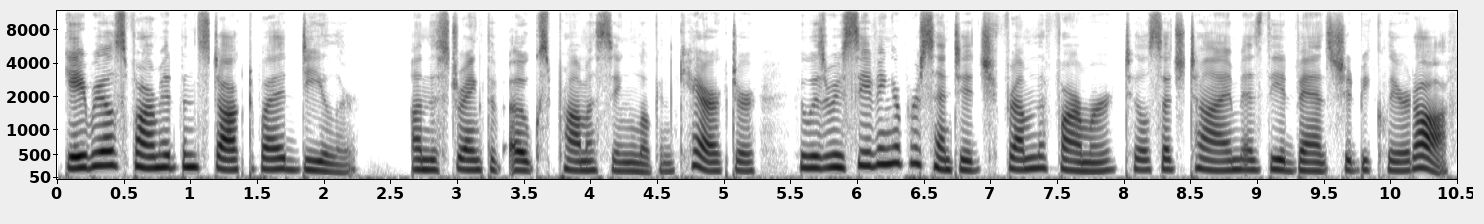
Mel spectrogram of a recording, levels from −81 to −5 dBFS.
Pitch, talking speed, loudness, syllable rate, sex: 210 Hz, 190 wpm, -19 LUFS, 5.3 syllables/s, female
